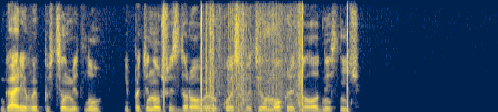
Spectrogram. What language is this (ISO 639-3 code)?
rus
